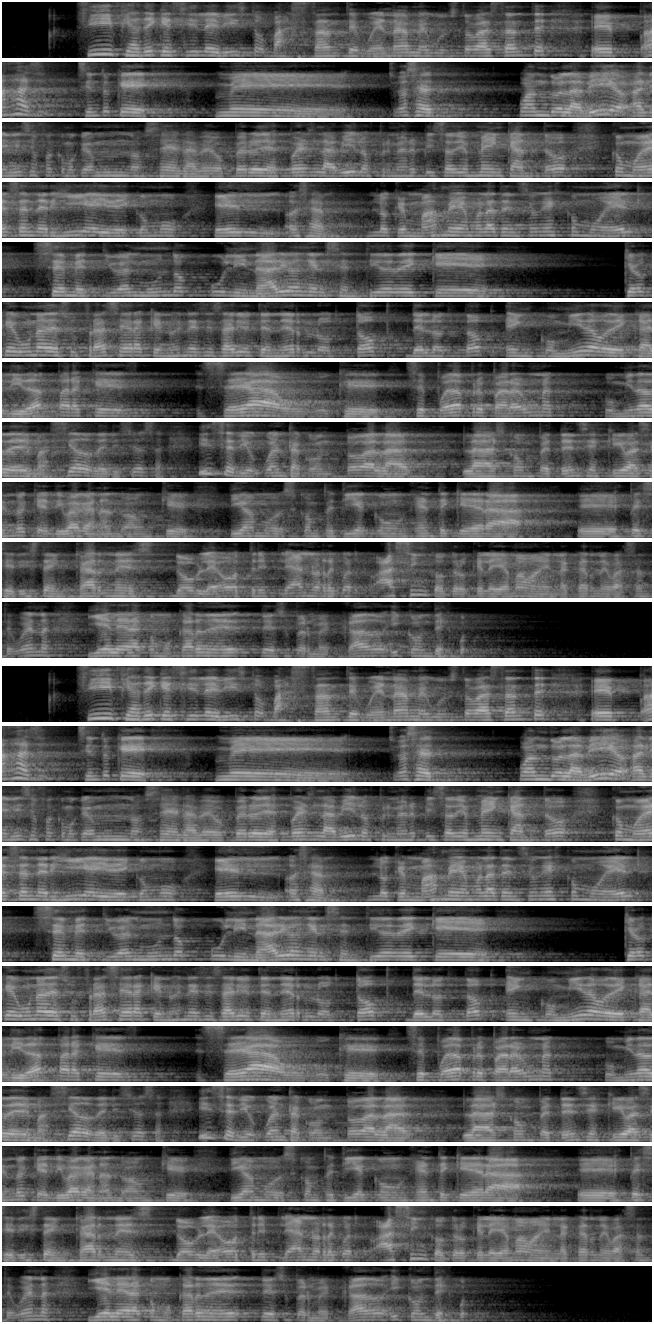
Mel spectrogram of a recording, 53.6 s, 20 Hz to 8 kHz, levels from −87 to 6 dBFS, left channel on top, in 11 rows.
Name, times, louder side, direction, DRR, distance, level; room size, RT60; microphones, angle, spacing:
voice 1, 0.6-7.5 7.8-8.3 8.8-23.4 24.2-30.2 30.7-33.4 33.8-52.2, right 1 dB, 5° right, 8 dB, 0.6 m, -30 dB
16.0 x 10.5 x 6.4 m, 1.4 s
head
